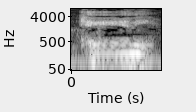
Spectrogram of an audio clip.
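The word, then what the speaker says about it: Kāne: K-A-N-E. Cain, also known as Tane, pronounced Tane. Oh, no, this is not pronounced Cain, it's pronounced Kane. K-A-H-N-A-Y. Kane. Almost like Kanye West.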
